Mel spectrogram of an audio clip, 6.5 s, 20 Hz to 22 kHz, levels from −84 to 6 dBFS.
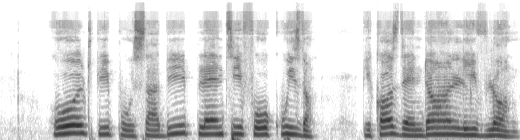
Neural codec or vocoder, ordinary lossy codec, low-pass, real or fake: none; Opus, 16 kbps; 19.8 kHz; real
